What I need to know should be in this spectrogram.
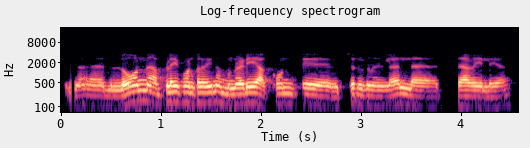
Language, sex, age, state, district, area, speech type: Tamil, male, 18-30, Tamil Nadu, Erode, rural, conversation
